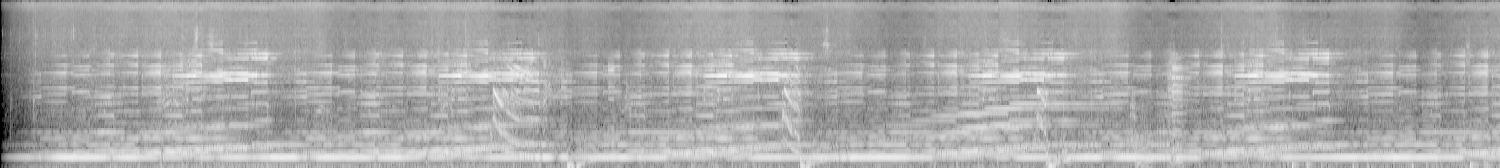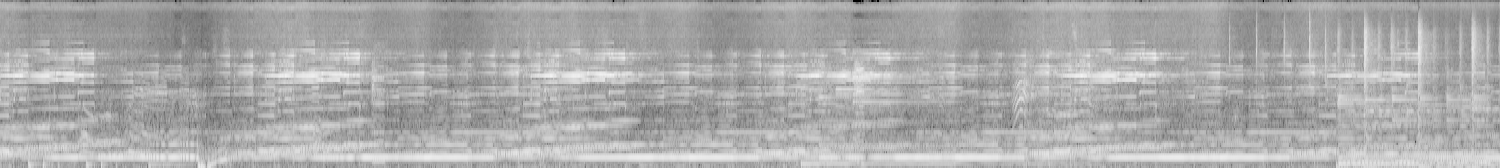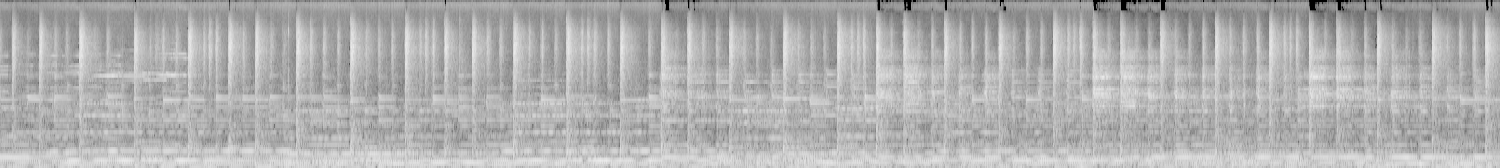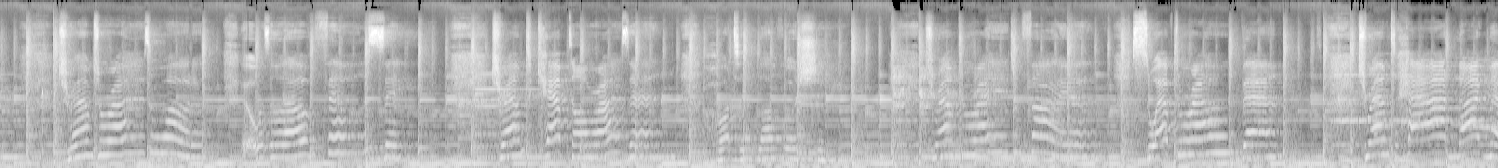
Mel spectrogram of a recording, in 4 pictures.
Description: vocals, guitar
bass, keys, vocals
drums/vocals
